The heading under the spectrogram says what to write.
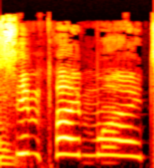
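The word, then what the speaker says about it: symbiote: Symbioite? Am I saying it wrong? – Symbioite. – Symbioite? – Yeah, that's it.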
